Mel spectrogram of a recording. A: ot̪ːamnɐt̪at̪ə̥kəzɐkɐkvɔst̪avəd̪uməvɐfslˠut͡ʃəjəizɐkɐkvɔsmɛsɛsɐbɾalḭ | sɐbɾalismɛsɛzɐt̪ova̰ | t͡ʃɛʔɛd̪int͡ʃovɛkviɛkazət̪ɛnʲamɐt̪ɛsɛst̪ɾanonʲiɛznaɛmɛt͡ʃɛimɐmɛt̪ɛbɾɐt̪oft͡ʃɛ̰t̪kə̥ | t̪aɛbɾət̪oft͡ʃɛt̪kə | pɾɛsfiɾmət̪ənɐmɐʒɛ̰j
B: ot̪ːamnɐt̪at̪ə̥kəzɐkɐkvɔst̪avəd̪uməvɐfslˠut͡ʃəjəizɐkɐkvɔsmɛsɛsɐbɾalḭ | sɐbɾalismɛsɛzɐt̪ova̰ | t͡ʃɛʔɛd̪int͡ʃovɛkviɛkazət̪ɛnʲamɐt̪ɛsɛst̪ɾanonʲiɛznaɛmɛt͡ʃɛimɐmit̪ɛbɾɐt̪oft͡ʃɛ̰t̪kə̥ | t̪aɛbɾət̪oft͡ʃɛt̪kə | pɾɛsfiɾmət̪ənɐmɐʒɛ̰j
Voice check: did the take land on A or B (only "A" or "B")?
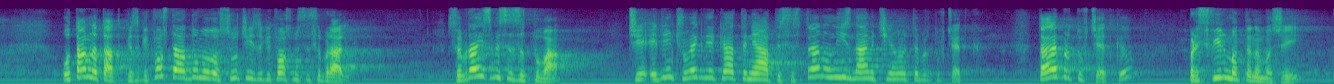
A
